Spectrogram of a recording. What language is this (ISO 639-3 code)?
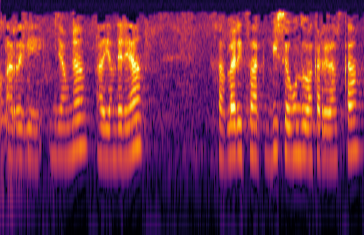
eus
